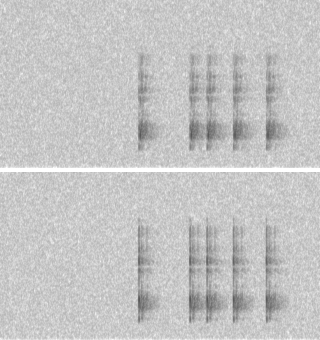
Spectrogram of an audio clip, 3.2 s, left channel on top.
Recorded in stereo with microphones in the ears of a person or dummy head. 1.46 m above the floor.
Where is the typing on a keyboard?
55° right (ahead or behind), 6.5 m.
